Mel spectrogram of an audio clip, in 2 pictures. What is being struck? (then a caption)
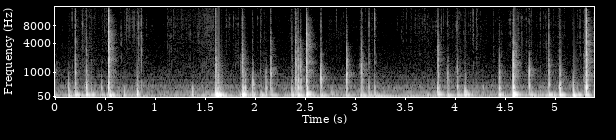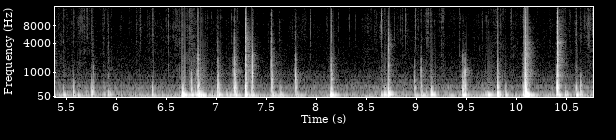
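Thin kraft paper strip. A single flat strip of thin brown kraft paper, held in both hands, is bunched, pulled taut and crinkled with the fingertips and thumbs. It gives a quiet run of sharp, short crackles and snaps with bright edges, in irregular bursts over a steady low hum.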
